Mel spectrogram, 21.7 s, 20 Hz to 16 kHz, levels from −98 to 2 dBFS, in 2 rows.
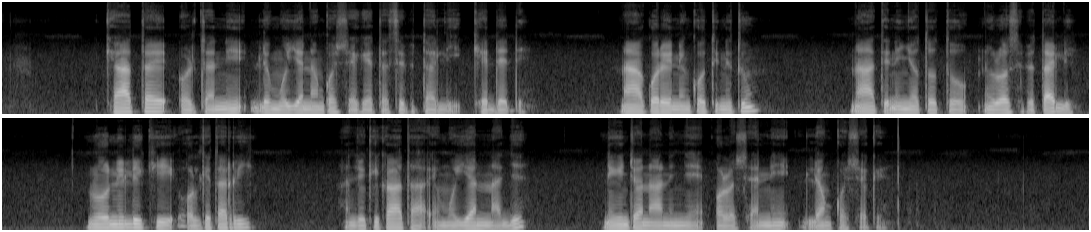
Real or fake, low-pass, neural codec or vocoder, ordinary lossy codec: real; 14.4 kHz; none; Opus, 32 kbps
